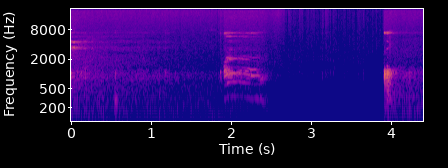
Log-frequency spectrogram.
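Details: Domestic cat acting as an alarm clock, giving one short, quiet, tonal meow of about half a second, then after a silence a brief, sharper, louder cry; faint indoor hiss behind.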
